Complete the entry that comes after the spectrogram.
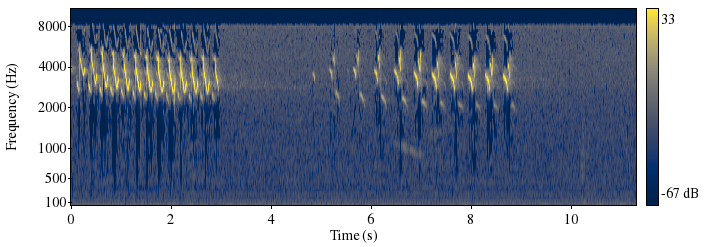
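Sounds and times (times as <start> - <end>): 
woodlark giving soft whistled notes and slurred phrases: 0.0 - 3.5, 4.8 - 9.0.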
